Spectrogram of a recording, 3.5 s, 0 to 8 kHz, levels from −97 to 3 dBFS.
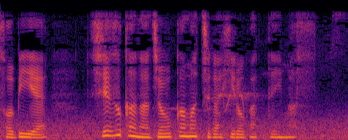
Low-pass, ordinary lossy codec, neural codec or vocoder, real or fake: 7.2 kHz; none; none; real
